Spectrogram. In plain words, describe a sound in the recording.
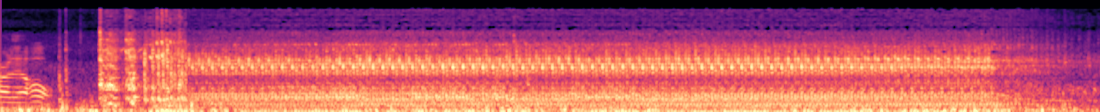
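A tractor engine runs loudly and steadily.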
